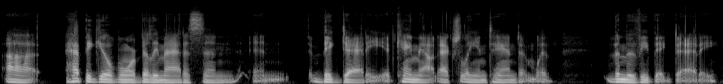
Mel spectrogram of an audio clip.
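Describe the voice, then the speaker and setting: A man's voice: fairly low pitch, fairly even intonation, normal speed, creaky, no echo, studio quality. A man talking casually as an author being interviewed on public radio, explaining things with frequent conversational filler phrases. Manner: explanatory, peppers talk with "you know".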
